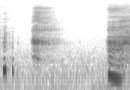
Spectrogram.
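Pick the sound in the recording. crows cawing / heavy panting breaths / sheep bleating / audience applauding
heavy panting breaths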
